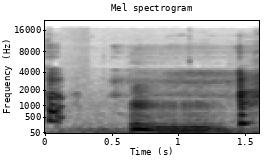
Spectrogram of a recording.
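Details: Dachshund at play with a plush toy, giving one low, rough growl of nearly a second, framed by sharp knocks and thumps of the tussle indoors.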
